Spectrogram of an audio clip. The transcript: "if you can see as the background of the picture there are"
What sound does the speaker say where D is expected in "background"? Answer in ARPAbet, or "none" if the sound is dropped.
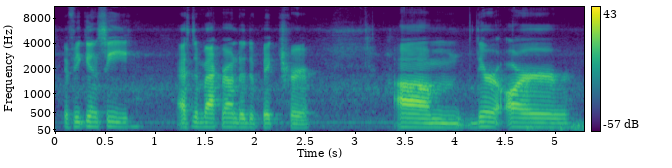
D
